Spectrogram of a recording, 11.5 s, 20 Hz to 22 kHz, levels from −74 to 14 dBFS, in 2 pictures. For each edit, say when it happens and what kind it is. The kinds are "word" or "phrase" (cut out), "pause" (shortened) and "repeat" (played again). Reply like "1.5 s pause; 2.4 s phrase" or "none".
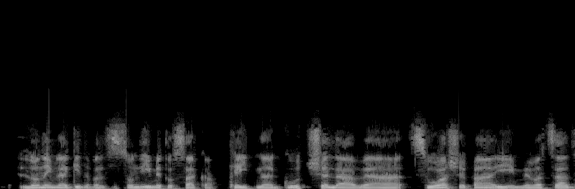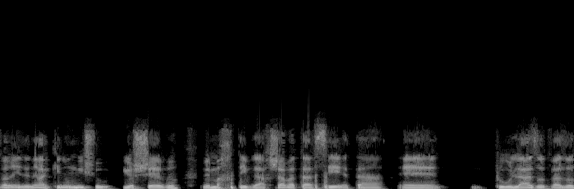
2.2 s pause; 7.7 s pause; 9.7 s pause; 10.6 s pause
